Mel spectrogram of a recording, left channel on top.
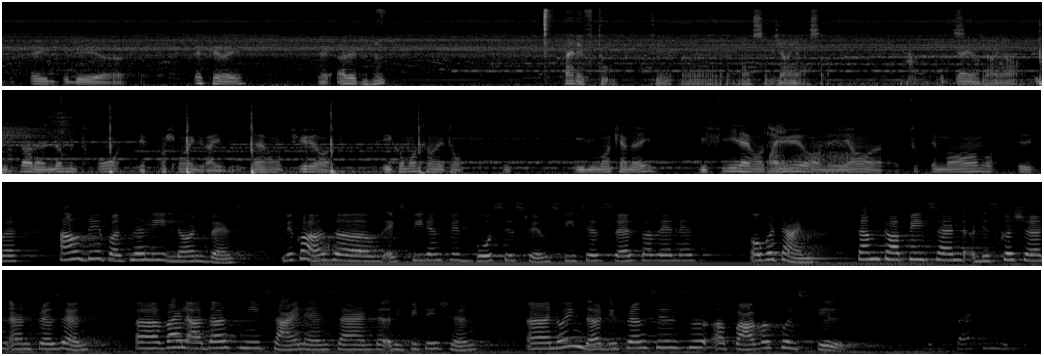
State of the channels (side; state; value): both; different; correlation 0.00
